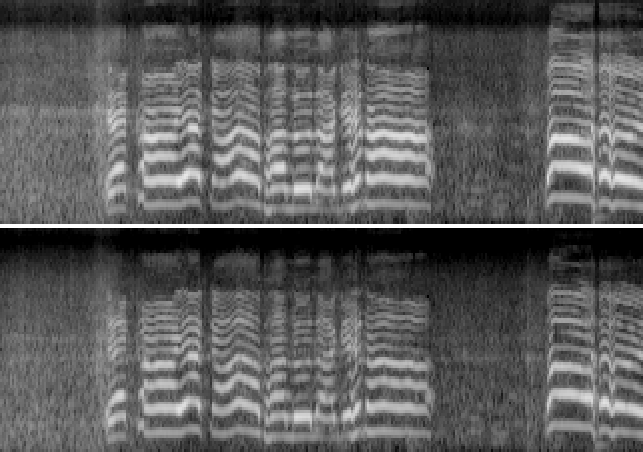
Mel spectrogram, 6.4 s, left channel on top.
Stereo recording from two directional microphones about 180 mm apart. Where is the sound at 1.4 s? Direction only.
15° right (ahead or behind).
